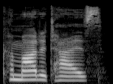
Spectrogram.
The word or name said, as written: commoditize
